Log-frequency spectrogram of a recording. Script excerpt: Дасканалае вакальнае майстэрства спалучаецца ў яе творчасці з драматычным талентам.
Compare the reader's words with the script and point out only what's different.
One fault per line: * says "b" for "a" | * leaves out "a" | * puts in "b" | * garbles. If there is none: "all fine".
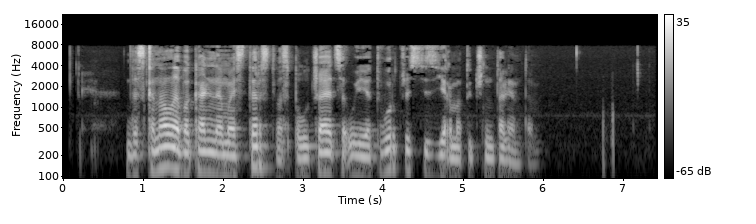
all fine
